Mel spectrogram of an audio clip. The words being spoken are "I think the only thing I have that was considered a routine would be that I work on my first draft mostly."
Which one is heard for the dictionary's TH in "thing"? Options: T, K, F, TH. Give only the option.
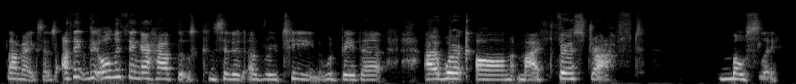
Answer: TH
